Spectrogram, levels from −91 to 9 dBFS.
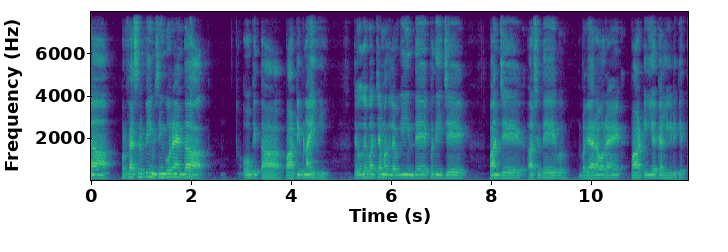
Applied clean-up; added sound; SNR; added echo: neural separator model SepFormer DNS4.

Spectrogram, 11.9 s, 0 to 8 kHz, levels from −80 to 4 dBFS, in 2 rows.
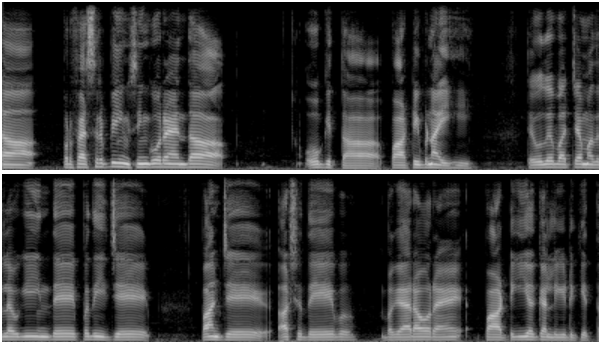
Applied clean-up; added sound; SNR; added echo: none; none; none; none.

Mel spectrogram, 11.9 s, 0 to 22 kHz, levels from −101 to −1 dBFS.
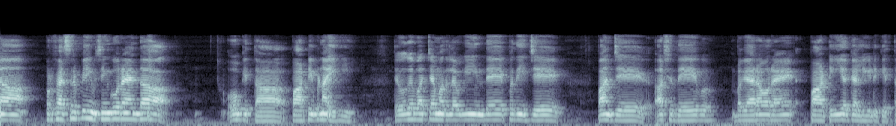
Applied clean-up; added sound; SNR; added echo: none; Snare drum; 20 dB; reverberation time 0.4 s.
